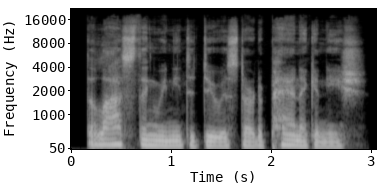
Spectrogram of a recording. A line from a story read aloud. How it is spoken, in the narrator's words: said, sipping her wine, sighing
